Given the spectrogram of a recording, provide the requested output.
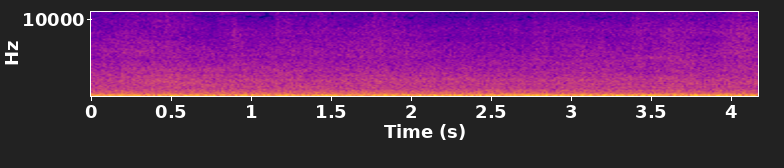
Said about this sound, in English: And the train comes and he goes.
